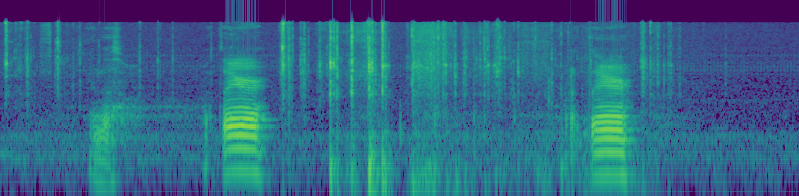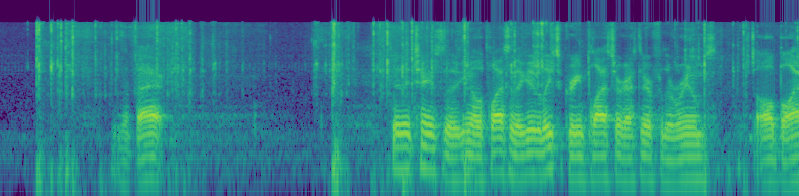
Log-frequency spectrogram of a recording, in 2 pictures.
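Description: Small plastic toys click and rattle as they are handled.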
